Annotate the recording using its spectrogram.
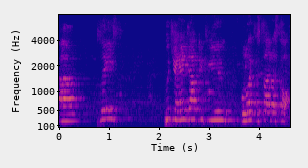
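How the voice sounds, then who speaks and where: A loud man's voice at an extremely high pitch and a fairly slow pace, with noticeable background noise and audible room echo. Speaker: charity auctioneer. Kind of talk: live charity auction pledge appeal. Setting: fundraising dinner hall with audience. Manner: energetic.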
